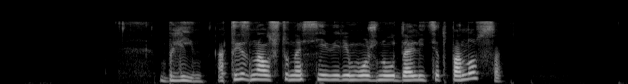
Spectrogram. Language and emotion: Russian, angry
